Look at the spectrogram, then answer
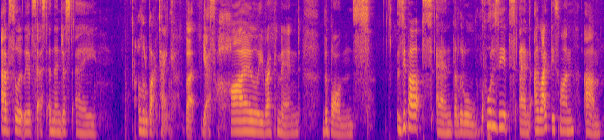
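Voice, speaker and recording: A woman, chatting casually to camera in a lifestyle vlog, with lots of fillers and little laughs, and a slightly croaky voice from a cold. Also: on the low side, a little slow. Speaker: vlogger.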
